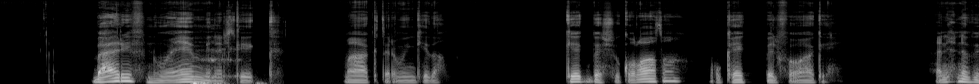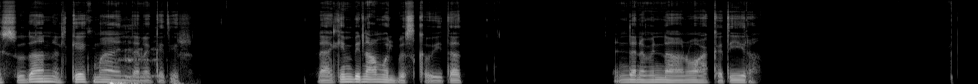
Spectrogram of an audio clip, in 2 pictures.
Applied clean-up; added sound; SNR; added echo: none; Burping, eructation; 1 dB; none.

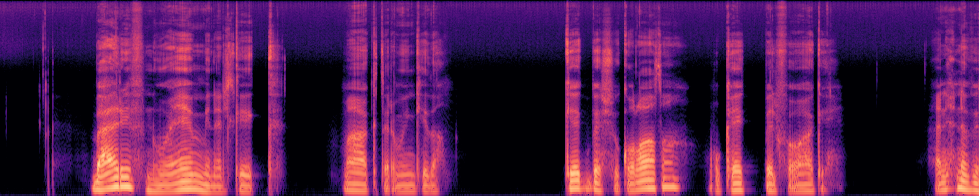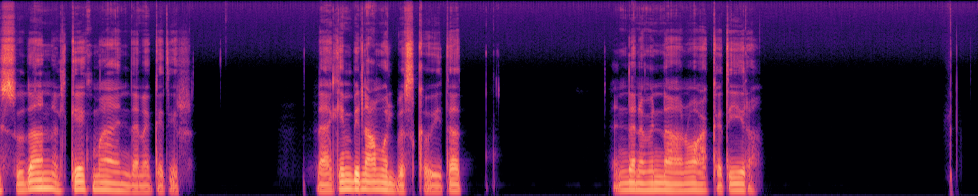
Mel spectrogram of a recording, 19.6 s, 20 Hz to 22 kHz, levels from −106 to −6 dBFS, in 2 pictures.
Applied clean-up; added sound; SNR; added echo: none; none; none; none.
